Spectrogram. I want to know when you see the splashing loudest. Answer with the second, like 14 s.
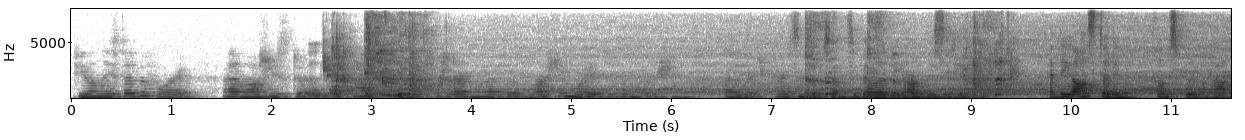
3 s.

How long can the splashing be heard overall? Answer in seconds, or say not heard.
2 s.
